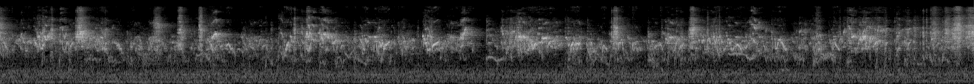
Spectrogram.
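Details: Playful pet budgies fluttering around together, their overlapping chirps and squawks forming an unbroken, busy warble that swells and dips in loudness every second or so.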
